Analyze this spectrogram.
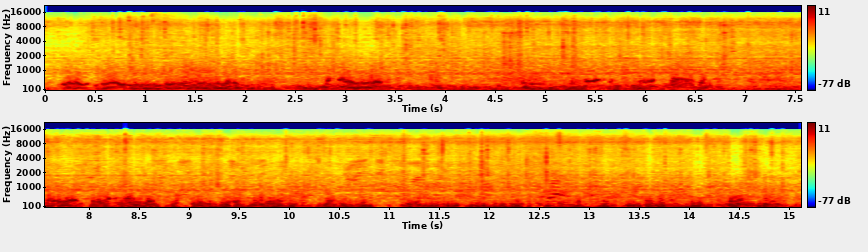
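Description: Wind rumbles loudly against the microphone.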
